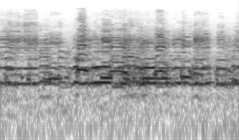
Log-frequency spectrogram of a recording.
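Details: Whooper swans at the evening feed on the Folly Pond, WWT Caerlaverock, January; a dense chorus of overlapping bugling, honking calls with rich harmonics, continuous and layered from many birds.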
